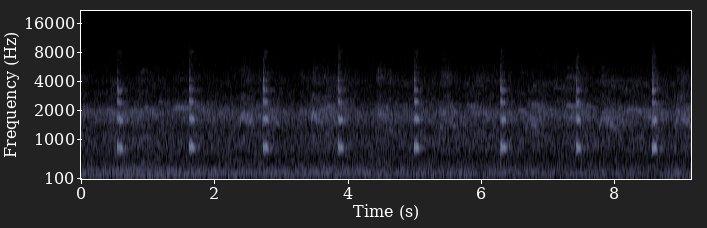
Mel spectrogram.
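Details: A black-winged stilt at Vrbenské ponds, České Budějovice, on 11 June 2016, gives short, nasal yelping notes, about one a second, eight in a steady series over a soft background hiss.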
